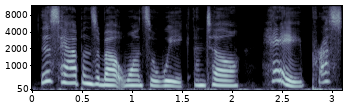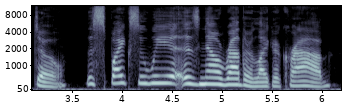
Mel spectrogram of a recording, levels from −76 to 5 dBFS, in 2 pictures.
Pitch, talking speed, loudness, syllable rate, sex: 230 Hz, 175 wpm, -16 LUFS, 4.4 syllables/s, female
